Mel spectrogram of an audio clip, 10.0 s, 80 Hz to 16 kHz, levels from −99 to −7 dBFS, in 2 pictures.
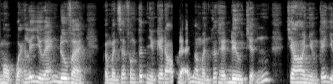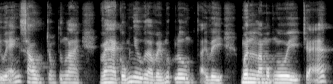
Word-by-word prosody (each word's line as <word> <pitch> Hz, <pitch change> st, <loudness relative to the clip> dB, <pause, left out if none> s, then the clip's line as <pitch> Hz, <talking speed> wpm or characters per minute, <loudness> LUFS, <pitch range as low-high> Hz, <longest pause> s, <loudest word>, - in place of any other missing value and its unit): một 140 Hz, -2 st, 0 dB
quản 145 Hz, +2 st, -2 dB
lý 190 Hz, +4 st, +3 dB
dự 175 Hz, -4 st, +3 dB
án 165 Hz, +7 st, 0 dB
đưa 175 Hz, -1 st, +9 dB
về, 150 Hz, -6 st, +2 dB, 0.3 s
và 140 Hz, -, -1 dB
mình 140 Hz, -2 st, -1 dB
sẽ 175 Hz, -, -2 dB
phân 170 Hz, -2 st, -5 dB
tích 220 Hz, -, +2 dB
những 140 Hz, -3 st, -3 dB
cái 175 Hz, +3 st, 0 dB
đó 165 Hz, -, +2 dB
để -, -, +3 dB
mà 170 Hz, -, -1 dB
mình 135 Hz, -3 st, -2 dB
có 185 Hz, -, -3 dB
thể 155 Hz, -3 st, +1 dB
điều 160 Hz, -2 st, +5 dB
chỉnh 245 Hz, +11 st, -4 dB, 0.2 s
cho 170 Hz, -1 st, +2 dB
những 140 Hz, -4 st, -2 dB
cái 190 Hz, -, 0 dB
dự 170 Hz, -, -1 dB
án 200 Hz, +8 st, -4 dB
sau 165 Hz, -6 st, -2 dB
trong 160 Hz, -1 st, -13 dB
tương 155 Hz, 0 st, -8 dB
lai. 150 Hz, -2 st, -5 dB, 0.3 s
Và 160 Hz, +1 st, +1 dB
cũng 150 Hz, +7 st, 0 dB
như 190 Hz, -3 st, +1 dB
là 150 Hz, -4 st, 0 dB
về 135 Hz, -1 st, -2 dB
mức 195 Hz, +2 st, -7 dB
lương, 175 Hz, -1 st, +2 dB, 0.2 s
tại 135 Hz, -, -8 dB
vì 135 Hz, -1 st, 0 dB, 0.3 s
mình 170 Hz, -1 st, +5 dB
là 150 Hz, -1 st, +1 dB
một 150 Hz, 0 st, -2 dB
người 150 Hz, -3 st, +4 dB
trả 215 Hz, -, -4 dB
160 Hz, 270 wpm, -20 LUFS, 145-175 Hz, 0.3 s, đưa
